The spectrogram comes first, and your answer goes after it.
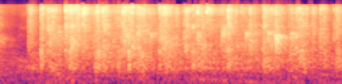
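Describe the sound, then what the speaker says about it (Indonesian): Audience applause in a classroom presentation setting, a dense, steady wash of many hands clapping that stays fairly loud for several seconds. "Sekali lagi aplaus"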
